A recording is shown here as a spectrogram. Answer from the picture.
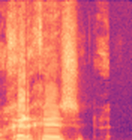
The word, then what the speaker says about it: Jerjes: Bueno, ya anunció que sí va a ser el título, Xerxes. Bueno, Jerjes, son las dos formas de pronunciar este nombre,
